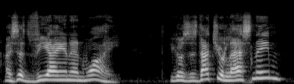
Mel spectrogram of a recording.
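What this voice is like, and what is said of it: Put-on accent imitating a caller. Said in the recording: “I'm doing a little bit of the accent, so you get the gist.”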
